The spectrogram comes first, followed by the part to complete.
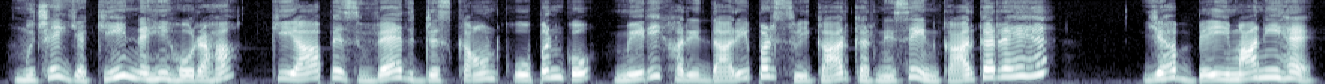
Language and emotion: Hindi, angry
